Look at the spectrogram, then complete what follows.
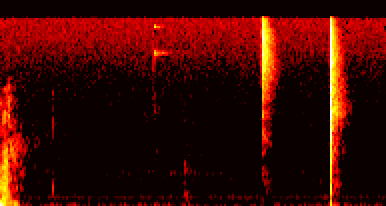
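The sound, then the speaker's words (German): A coin is flicked with a faint ping to let it decide something, then lands with two sharp clinks about a second apart against a quiet hum. “Ähm, wir lassen die Münze entscheiden.”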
